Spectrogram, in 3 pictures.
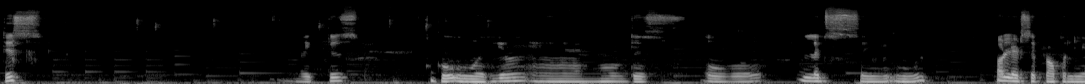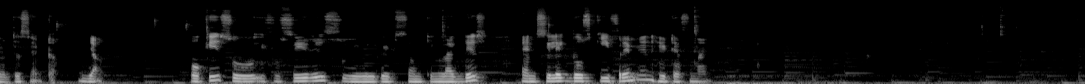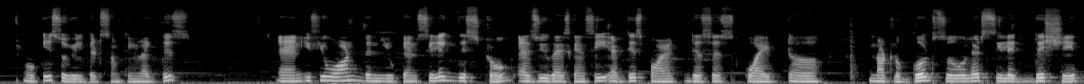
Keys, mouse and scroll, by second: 0.3 typing, 1.3-12.4 drag, 12.7 space, 15.1 space, 16.2 click, 17.0 F9, 17.6 space, 19.6 space, 25.1 click, 27.6 click, 31.6 click.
